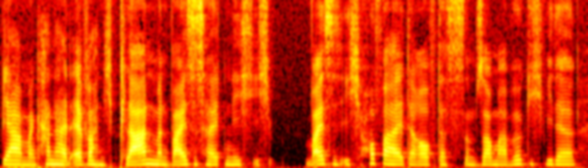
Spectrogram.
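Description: A woman's voice: lowish voice, level tone, a little fast. A young woman co-hosting a podcast in casual chat, speaking hesitantly with many fillers. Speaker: podcast co-host.

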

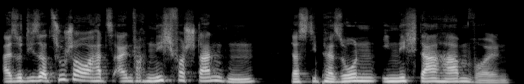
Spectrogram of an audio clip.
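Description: A man co-hosting a podcast in casual chat, laid-back and halting, with many fillers and restarts. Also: fairly high pitch. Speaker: podcast co-host.

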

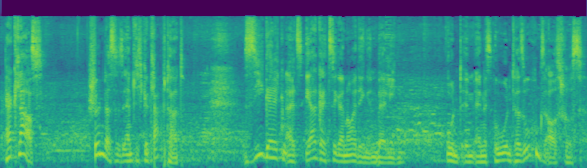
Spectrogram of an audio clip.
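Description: A man's voice: medium pitch, big pitch swings, moderate pace, close to an everyday voice. A man playing an evasive, self-justifying newspaper journalist in a radio play, polite but defensive. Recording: faint crowd and background noise.

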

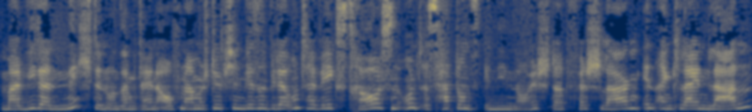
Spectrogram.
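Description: A female podcast host with a high voice asks questions and guides the conversation. Her tone is breathy and a little husky, and she speaks on location in a small shop. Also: steady tone, a little fast, hardly any pauses. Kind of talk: casual podcast interview.

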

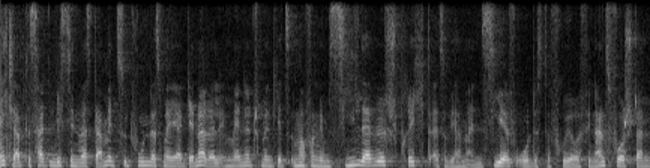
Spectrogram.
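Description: A man with a cold and a congested voice, co-hosting a business podcast and explaining in a formal, measured way. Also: fairly high pitch, a little mellow. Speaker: podcast co-host, consultant.

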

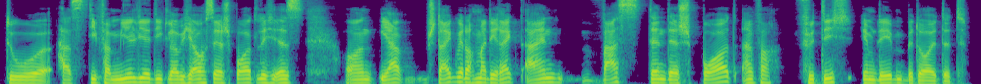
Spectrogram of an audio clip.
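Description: A man co-hosts a podcast in an earnest, formal manner. His voice sits at a middle pitch. It is recorded close and dry, with no room sound. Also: steady tone, unhurried, no room sound. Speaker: podcast co-host. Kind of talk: semi-scripted podcast hosting.

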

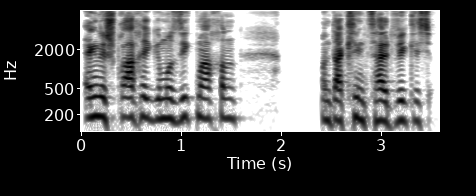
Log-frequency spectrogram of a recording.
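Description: A man's voice: a little high, flat delivery, normal speed, a bit bright. A man hosting a casual podcast interview, chatting loosely with lots of fillers and small self-deprecating jokes. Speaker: podcast host.

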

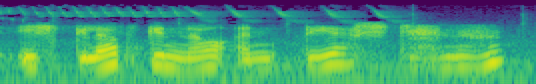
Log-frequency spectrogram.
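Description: A woman's voice: fairly high pitch, moderate pace, close to an everyday voice. An actress playing an affectionate, chatty middle-aged mother talking to her grown daughter in an audio drama. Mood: cheerful, chatty. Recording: clearly noisy background.

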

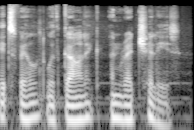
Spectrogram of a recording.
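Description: A man narrating a scripted bedtime story in a soothing, measured manner. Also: a bass voice, fairly even intonation, darkish tone, faint music behind.

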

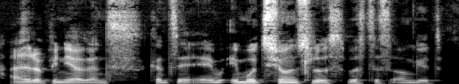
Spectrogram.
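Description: A man's voice: sits low, fairly even intonation, normal speed, darkish tone, no echo, studio quality. Joking man, casual chat. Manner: joking, laughs often, guesses playfully.

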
